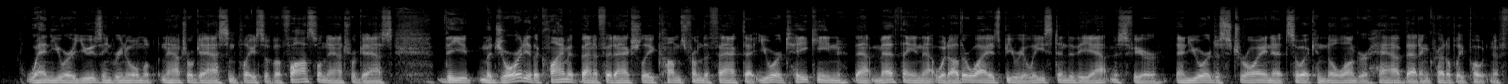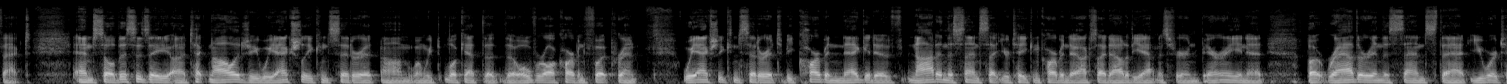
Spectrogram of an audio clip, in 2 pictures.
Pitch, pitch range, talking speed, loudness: 90 Hz, 85-95 Hz, 215 wpm, -24 LUFS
